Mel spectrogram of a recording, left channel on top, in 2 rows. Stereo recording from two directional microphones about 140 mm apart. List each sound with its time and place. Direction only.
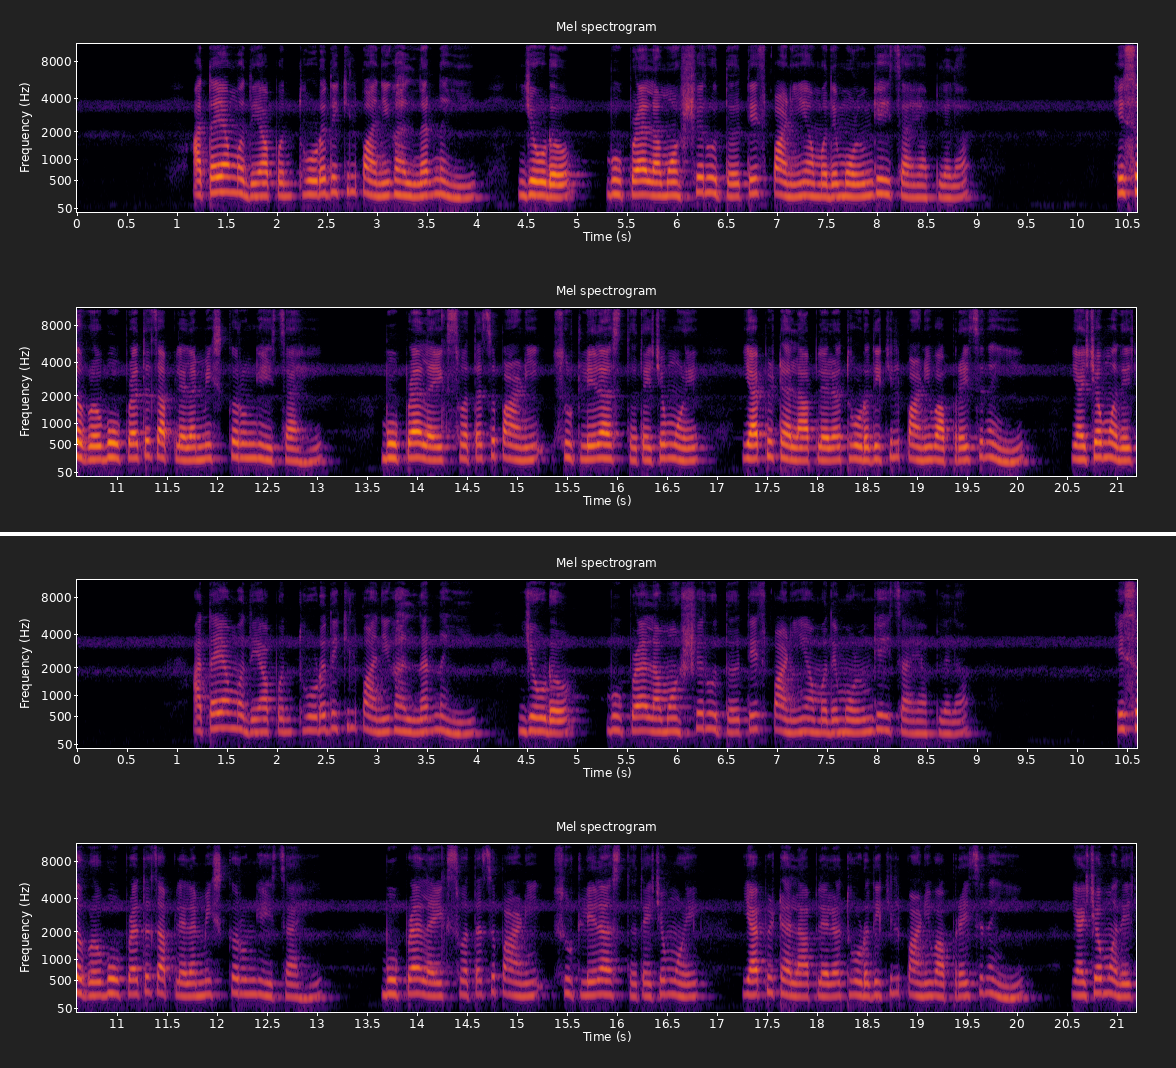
1.1 s a woman's voice: 20° left (ahead or behind)
10.3 s a woman's voice: 20° left (ahead or behind)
